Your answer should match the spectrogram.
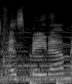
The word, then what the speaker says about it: ESBATM: It's ESBATM. It's pronounced SBATM, and it's an acronym for Eat Shit, Bark the Moon.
